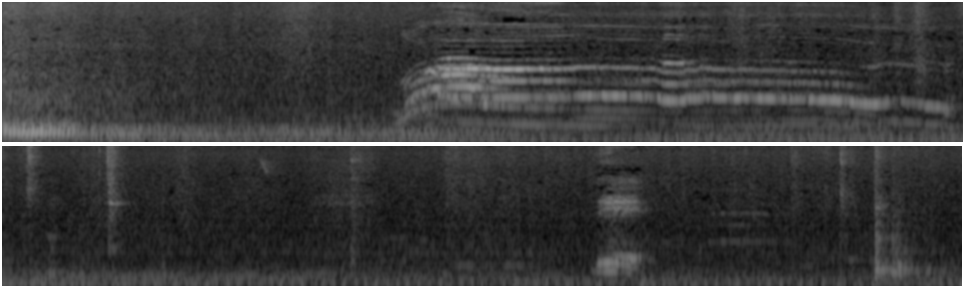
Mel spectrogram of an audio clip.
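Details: Cats appearing to converse: after quiet opening seconds, one long wavering caterwaul swells and dips for about four seconds, followed by a brief short meow near the twelfth second and faint household background.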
